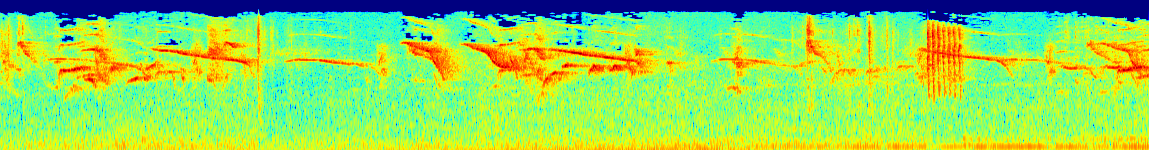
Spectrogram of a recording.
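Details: White-rumped shama training song: repeated bursts of sharp, downward-sweeping whistles and twitters every second or so, with short gaps and light background hiss.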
